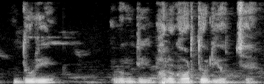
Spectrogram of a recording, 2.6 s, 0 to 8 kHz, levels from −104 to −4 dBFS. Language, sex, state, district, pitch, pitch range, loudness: Bengali, male, West Bengal, Jalpaiguri, 130 Hz, 130-140 Hz, -20 LUFS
